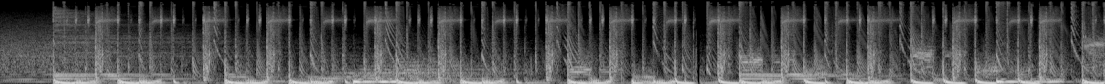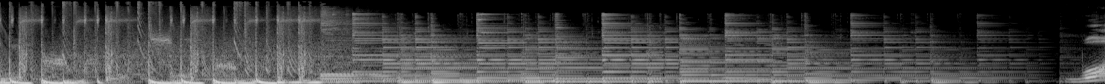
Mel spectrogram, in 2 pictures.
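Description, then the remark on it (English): A loud, full music track plays with a steady driving beat and dense layered instruments, then thins after the midpoint into a softer, sustained melodic section that fades toward the end. “What a tune!”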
